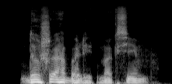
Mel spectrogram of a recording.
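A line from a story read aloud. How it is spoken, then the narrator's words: Sad, smiling. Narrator (Russian): грустно улыбнулся шеф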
